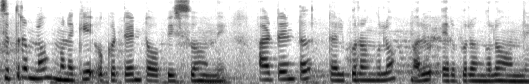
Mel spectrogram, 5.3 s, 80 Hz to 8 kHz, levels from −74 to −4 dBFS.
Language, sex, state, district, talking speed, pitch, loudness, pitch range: Telugu, female, Telangana, Mahabubabad, 160 wpm, 220 Hz, -13 LUFS, 205-255 Hz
